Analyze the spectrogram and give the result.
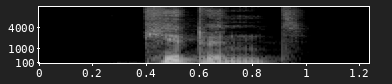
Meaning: present participle of kippen
- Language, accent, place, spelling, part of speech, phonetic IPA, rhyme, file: German, Germany, Berlin, kippend, verb, [ˈkɪpn̩t], -ɪpn̩t, De-kippend.ogg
